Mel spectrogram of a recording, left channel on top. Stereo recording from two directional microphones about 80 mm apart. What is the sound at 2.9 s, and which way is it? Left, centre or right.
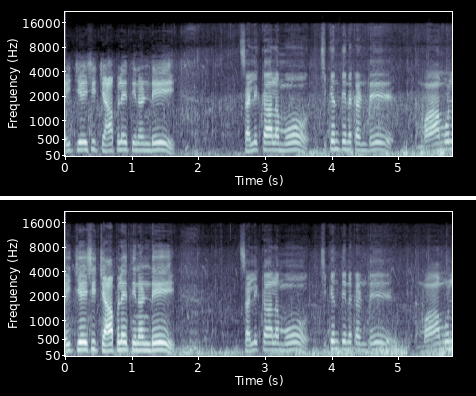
Speech, right.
